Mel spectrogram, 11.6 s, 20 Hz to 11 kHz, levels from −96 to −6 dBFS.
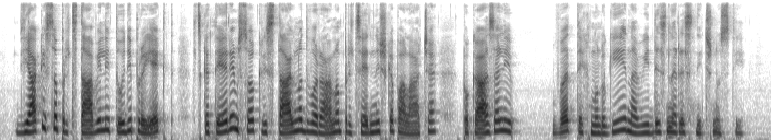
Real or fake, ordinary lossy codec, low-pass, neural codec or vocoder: real; none; 9.9 kHz; none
